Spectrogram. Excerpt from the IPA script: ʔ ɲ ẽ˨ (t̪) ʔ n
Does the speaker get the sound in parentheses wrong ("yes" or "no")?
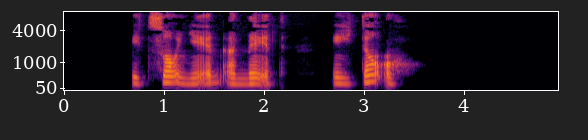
yes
